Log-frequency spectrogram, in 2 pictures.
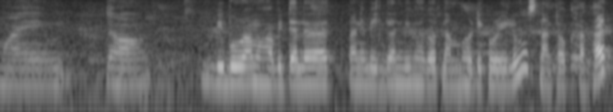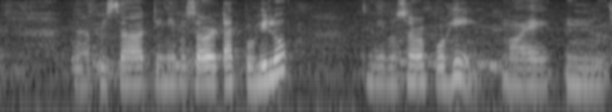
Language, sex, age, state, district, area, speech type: Assamese, female, 18-30, Assam, Nalbari, rural, spontaneous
